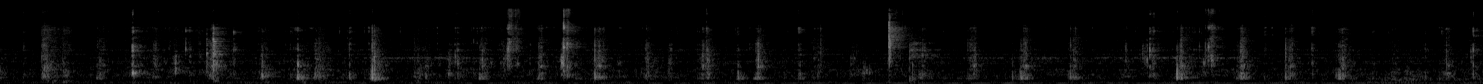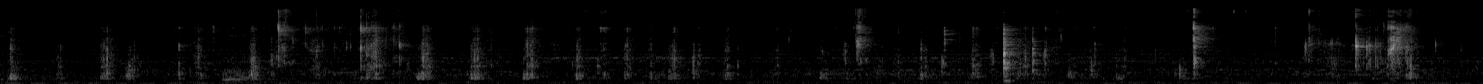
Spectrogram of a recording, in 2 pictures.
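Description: Close-miked chewing and wet lip smacks of a man eating pounded yam fufu with black soup by hand, in a long string of short, irregular smacks.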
